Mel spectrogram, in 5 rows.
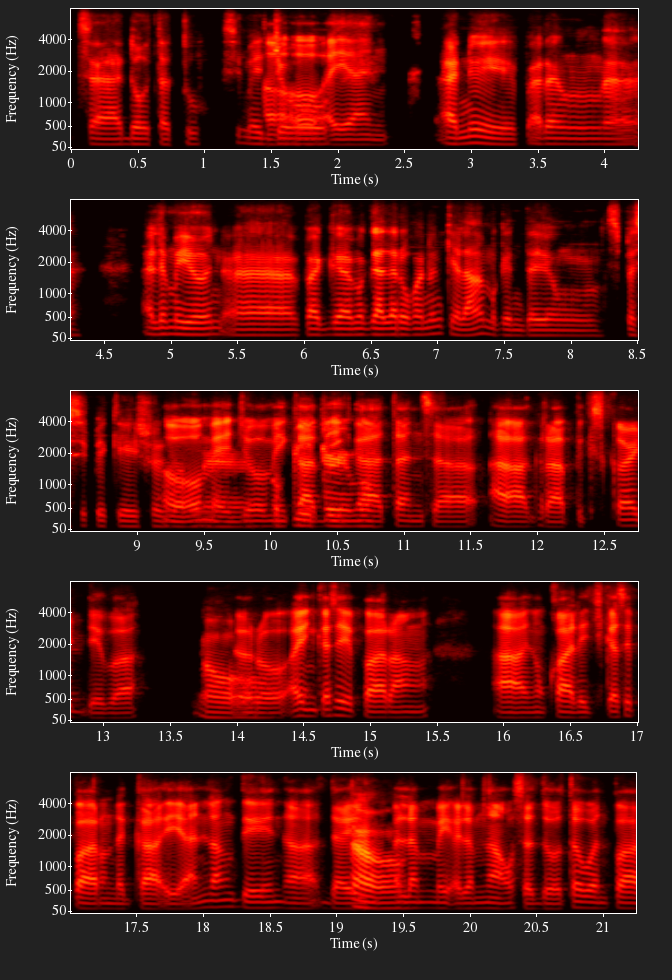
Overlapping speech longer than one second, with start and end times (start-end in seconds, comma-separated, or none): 9.2-10.8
